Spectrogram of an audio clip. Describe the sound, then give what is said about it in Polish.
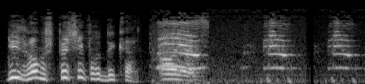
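Several cats from a household of ten meowing in quick succession, a string of short wavering meows followed by longer, drawn-out cries of varying pitch, loud and close together. “Zobacz, ile ich tu mieszka. Mam 10 kotów”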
